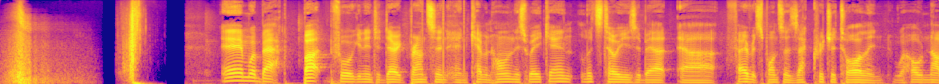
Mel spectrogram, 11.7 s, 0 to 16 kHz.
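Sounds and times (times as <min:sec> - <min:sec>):
booming whoosh-punch hit with rumble tail: 0:00.0 - 0:01.9
speech: 0:02.8 - 0:11.7.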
